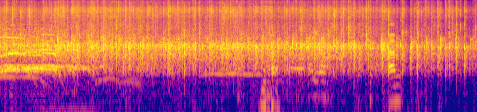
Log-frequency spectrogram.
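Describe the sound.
A large audience breaks into loud, sustained applause for a volunteer invited to come up, a dense wash of clapping that holds steady for the whole stretch, with a few brief voices and cheers rising through it.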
